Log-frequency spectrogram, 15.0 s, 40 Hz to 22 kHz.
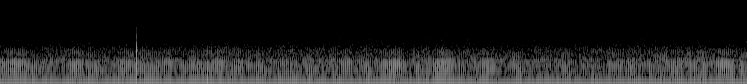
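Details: Domestic cat Io purrs contentedly as he is petted, recorded 16 March 2018; continuous low throbbing purr with rhythmic swells, two brief sharp clicks early on, otherwise quiet room.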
